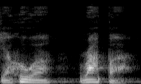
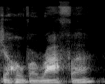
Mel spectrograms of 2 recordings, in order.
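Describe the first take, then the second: First: The name begins with a Y sound. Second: The name begins with a J sound. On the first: The speaker calls it right. "it's Yahuwah Rapha" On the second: The speaker calls it wrong. "It's not Jehovah Rapha"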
